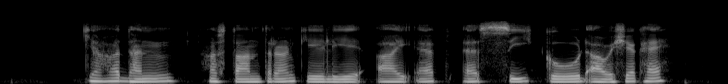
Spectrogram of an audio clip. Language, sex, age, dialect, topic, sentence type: Hindi, male, 18-24, Hindustani Malvi Khadi Boli, banking, question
